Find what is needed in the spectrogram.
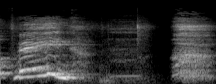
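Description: A woman's voice in a short, untranscribed exclamation or laugh, then a sharp gasping breath near the end.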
